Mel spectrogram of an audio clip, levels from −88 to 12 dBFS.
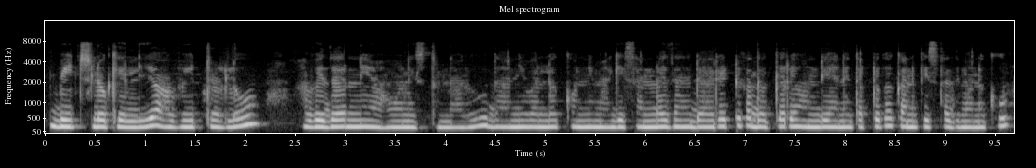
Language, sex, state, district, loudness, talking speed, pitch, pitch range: Telugu, female, Andhra Pradesh, Sri Satya Sai, -16 LUFS, 140 wpm, 210 Hz, 205-220 Hz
